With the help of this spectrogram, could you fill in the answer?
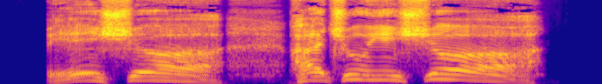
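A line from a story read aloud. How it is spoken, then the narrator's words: Choking, wheezing cultist. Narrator (Russian): Захлебываясь бледно-алой жижей, прохрипел сектант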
